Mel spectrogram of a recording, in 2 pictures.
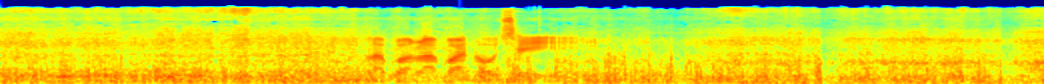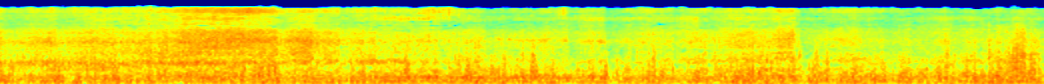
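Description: A bus engine rumbles close by as it drives along a road.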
